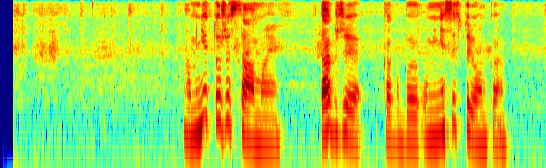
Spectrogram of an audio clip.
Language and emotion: Russian, neutral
